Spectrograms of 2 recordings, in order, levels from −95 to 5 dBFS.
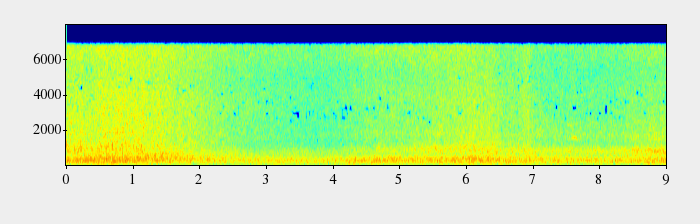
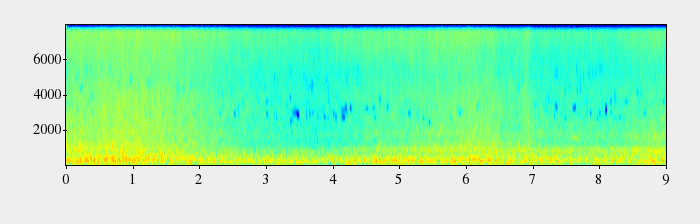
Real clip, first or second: first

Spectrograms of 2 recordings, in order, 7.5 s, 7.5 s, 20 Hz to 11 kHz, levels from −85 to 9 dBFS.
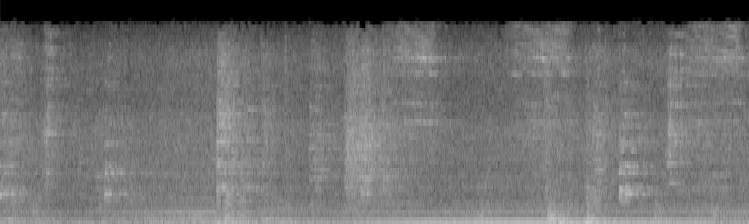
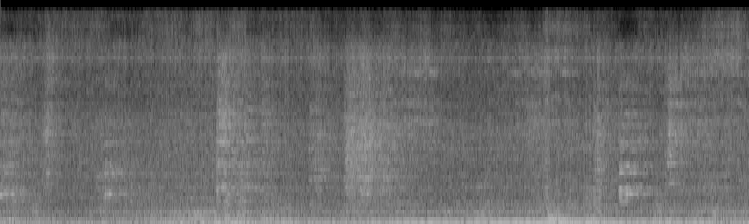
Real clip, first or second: first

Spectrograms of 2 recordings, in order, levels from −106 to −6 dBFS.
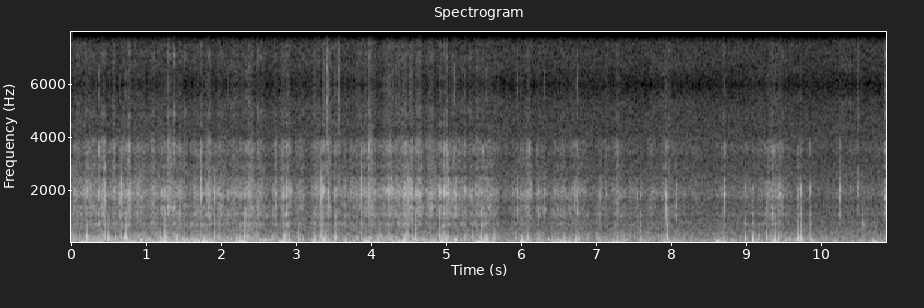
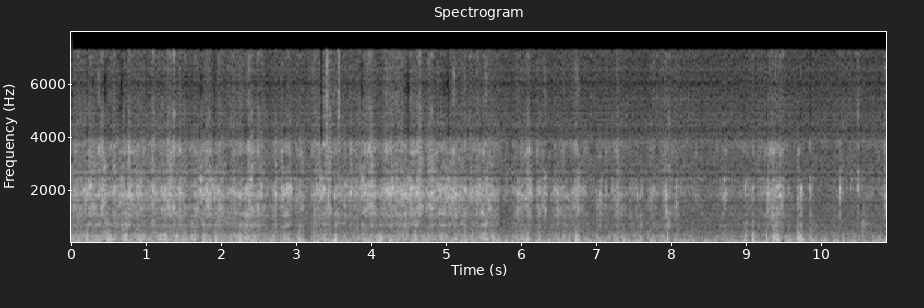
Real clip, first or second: first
